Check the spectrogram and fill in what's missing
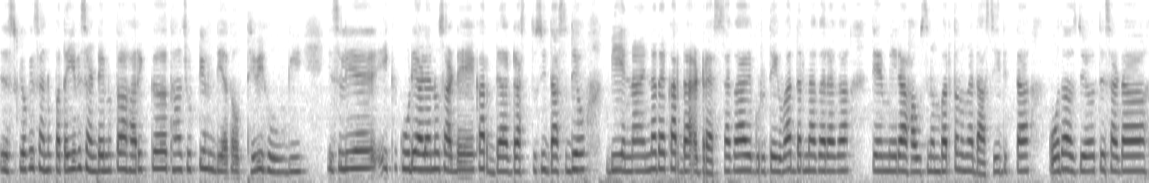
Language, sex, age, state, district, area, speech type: Punjabi, female, 30-45, Punjab, Barnala, rural, spontaneous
